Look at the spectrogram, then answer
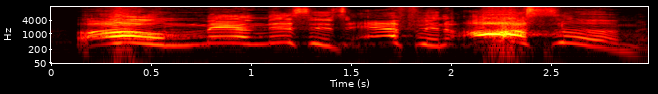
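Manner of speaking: very loud, very high, booming, shrill, drawn-out yell. Retelling how a man yelled after hugging someone in the sanctuary, imitating the yell. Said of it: "And he just yelled".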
